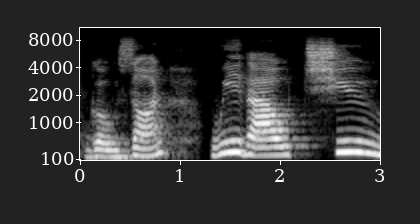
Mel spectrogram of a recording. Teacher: juntando S aqui ficou com o som de Z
